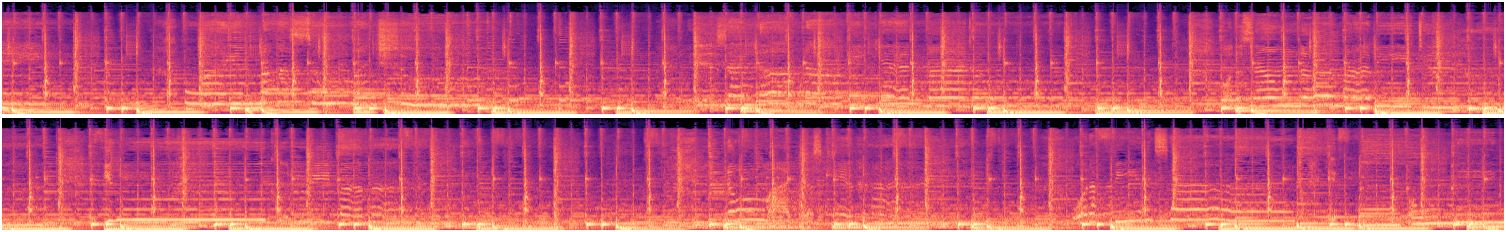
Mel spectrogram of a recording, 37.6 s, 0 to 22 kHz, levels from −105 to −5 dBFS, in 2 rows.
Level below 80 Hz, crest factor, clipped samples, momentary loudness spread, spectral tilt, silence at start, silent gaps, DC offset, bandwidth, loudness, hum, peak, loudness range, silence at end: -16 dBFS; 12 dB; 0.5%; 6 LU; -5.5 dB/octave; 0 s; none; under 0.1%; 18 kHz; -12 LUFS; none; 0 dBFS; 2 LU; 0 s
